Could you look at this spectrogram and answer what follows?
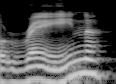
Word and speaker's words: reign: different meaning okay so rain like this means to rule to be on the top in a leader position to lead okay so same pronunciation rain rain okay keep that in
